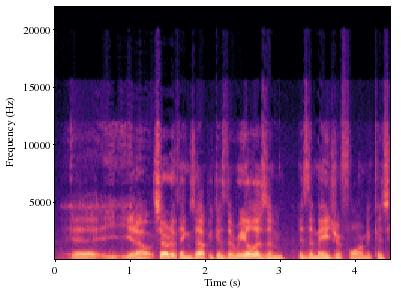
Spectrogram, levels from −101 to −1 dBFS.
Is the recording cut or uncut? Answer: cut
